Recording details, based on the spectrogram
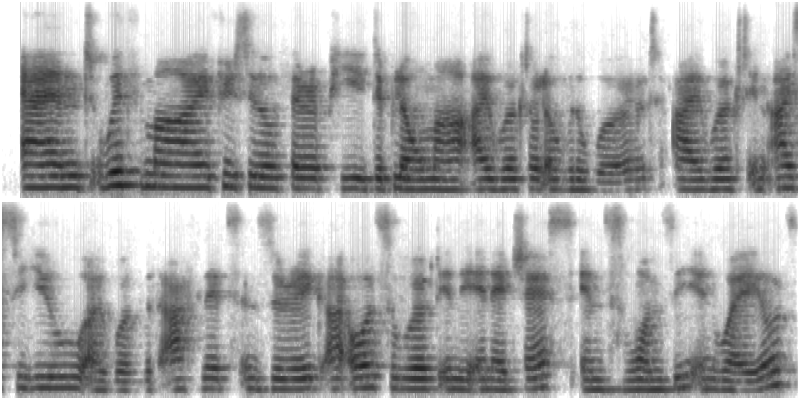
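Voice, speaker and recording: With hardly any pauses, a woman speaks at a moderate pace in a German accent, her intonation fairly even, against noticeable background noise. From Germany. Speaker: physiotherapist and holistic health therapist. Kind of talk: talk to a women's group. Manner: halting.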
